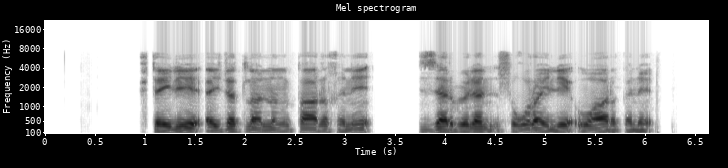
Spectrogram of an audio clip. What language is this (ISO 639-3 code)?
uig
